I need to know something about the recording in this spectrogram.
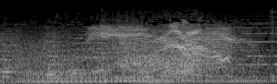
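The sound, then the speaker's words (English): A couple of cats let out a shrill, wavering yowl lasting about a second and a half, loud, as they fall off the roof of the Mystery Machine van while it takes a turn, over a steady low rumble like the van's engine. “Shaggy takes a turn and the cats fall down.”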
